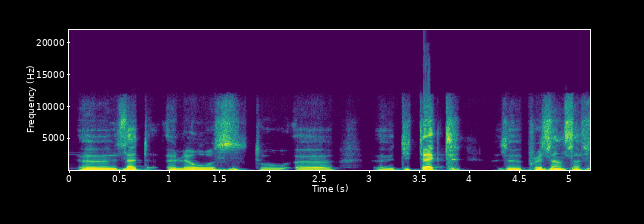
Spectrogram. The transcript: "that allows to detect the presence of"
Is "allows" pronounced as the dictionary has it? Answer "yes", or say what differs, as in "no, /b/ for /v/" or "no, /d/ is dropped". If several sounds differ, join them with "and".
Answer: yes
